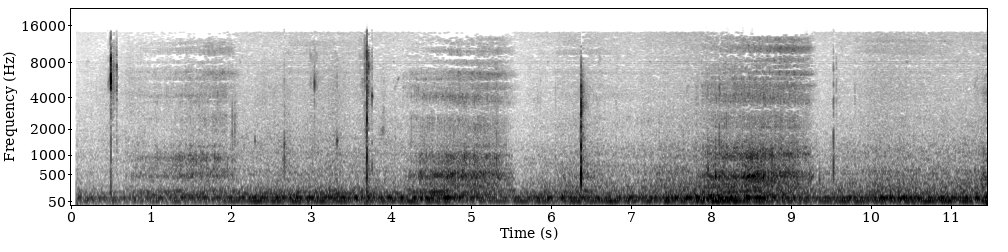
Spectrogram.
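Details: Snoring during the night: slow, rough snoring breaths, several in a row, with occasional small clicks in a quiet room.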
